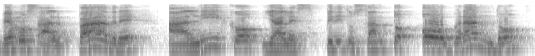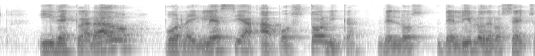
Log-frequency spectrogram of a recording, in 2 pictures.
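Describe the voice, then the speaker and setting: At a very slow pace, a man talks with a fairly high pitch and ordinary pitch variation, with audible room echo. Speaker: pentecostal preacher. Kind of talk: bible study lecture.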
